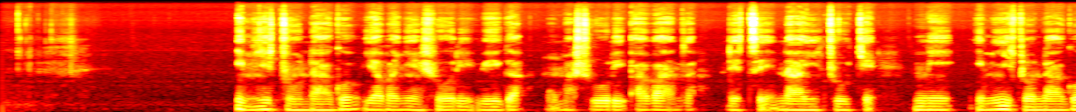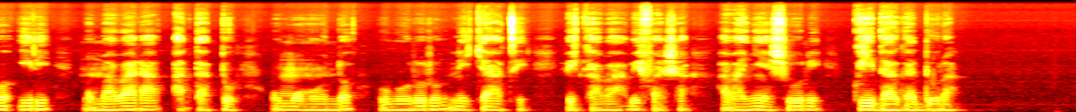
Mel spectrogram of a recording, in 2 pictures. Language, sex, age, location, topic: Kinyarwanda, male, 50+, Nyagatare, education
